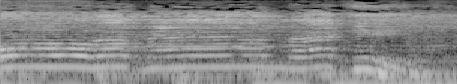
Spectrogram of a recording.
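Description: Male singer holding one long note over a big-band backing track, the note dropping away near the end.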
